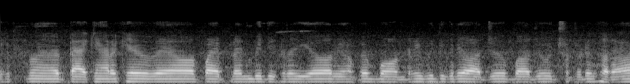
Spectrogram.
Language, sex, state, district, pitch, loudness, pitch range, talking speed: Hindi, male, Odisha, Nuapada, 130 Hz, -16 LUFS, 125-130 Hz, 210 wpm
